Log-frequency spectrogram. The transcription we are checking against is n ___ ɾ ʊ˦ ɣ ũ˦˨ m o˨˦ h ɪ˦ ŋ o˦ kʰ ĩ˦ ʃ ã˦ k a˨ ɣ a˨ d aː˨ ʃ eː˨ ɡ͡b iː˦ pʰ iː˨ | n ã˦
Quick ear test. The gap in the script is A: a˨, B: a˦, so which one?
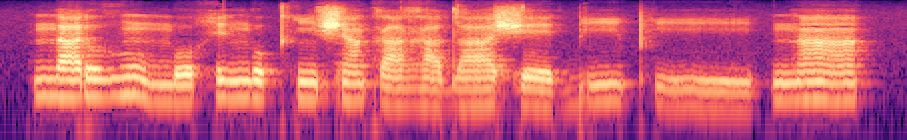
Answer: B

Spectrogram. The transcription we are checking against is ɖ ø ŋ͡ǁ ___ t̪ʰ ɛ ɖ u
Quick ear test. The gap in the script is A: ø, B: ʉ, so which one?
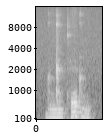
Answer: B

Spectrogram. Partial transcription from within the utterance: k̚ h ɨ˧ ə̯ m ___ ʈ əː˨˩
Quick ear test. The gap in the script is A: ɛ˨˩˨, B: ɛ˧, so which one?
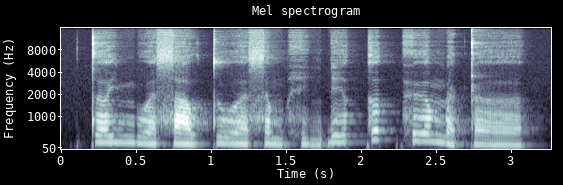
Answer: A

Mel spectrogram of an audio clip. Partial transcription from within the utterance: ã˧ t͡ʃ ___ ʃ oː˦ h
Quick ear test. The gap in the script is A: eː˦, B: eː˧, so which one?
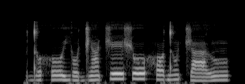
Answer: A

